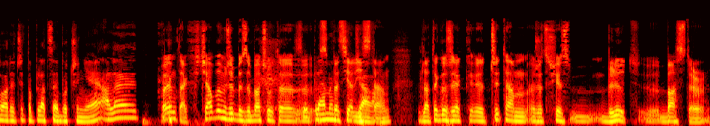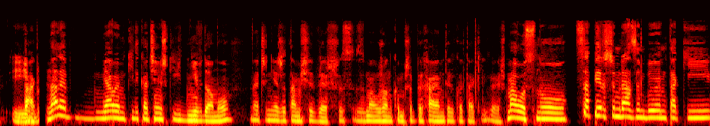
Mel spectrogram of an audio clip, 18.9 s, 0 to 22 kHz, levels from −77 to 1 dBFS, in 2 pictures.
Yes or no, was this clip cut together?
yes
